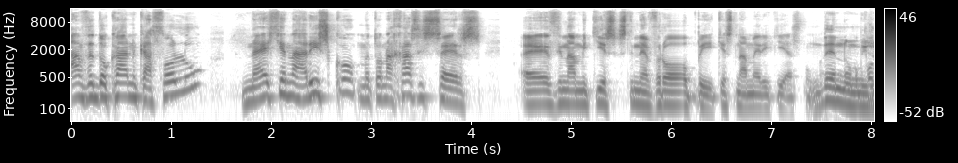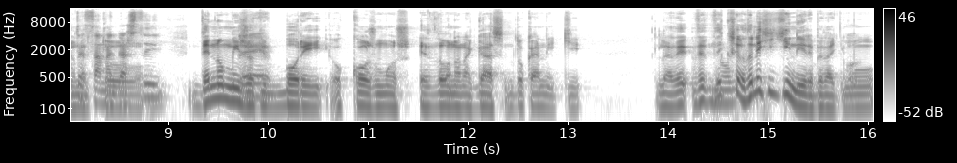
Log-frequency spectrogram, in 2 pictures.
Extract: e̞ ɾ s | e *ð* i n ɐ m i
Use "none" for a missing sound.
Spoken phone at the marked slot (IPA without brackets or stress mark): ð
